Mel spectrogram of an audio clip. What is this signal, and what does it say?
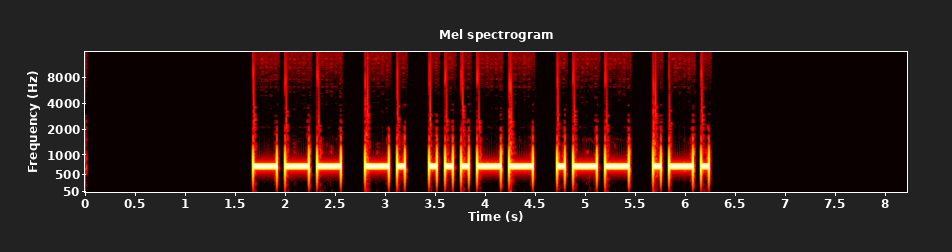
Morse code, heard as a keyed tone, about 16 wpm, 700 Hz. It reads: ON3WR
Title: DXCC-100 Call Signs - 5 Characters - Repeated 3x - 15wpm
